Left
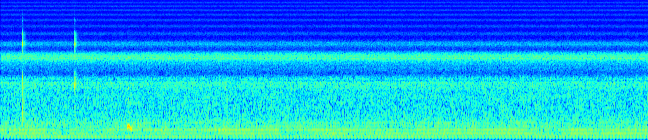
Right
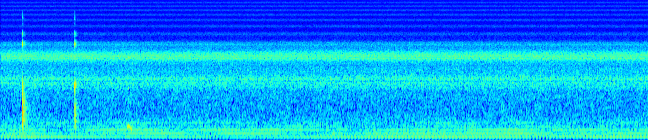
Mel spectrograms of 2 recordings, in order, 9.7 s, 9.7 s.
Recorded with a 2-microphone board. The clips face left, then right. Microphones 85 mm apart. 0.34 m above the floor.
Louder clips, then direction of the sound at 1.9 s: Left 9 dB; 35° left (ahead or behind).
